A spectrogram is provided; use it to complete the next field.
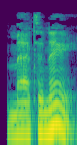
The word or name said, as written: matinee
